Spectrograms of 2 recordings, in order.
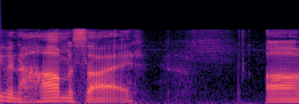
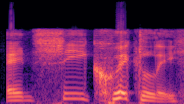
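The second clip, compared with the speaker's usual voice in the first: excited; 8 semitones higher, 9 dB louder than usual. Real, not acted. Climax of story retelling.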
